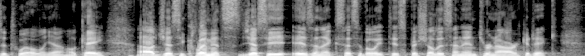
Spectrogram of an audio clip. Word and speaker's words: Klimitz: Jesse Klimitz, do I pronounce it well? Yeah, okay. Jesse Klimitz.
